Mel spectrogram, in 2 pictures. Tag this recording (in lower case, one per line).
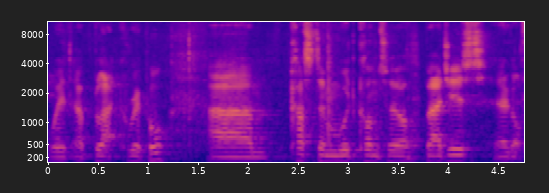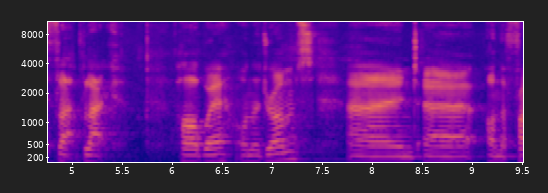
speech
